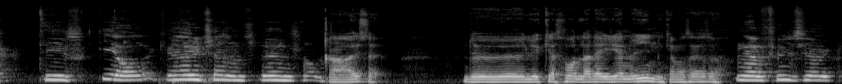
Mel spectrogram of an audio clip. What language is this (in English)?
Swedish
